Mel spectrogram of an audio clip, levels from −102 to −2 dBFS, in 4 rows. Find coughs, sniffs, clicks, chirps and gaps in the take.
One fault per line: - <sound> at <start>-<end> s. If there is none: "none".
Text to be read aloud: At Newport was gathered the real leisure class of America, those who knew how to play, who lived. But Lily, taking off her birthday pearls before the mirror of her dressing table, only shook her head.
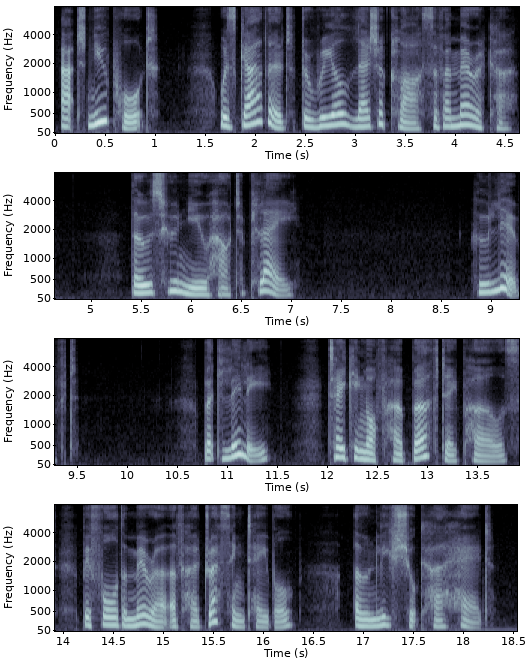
none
